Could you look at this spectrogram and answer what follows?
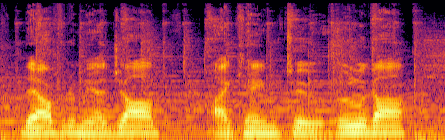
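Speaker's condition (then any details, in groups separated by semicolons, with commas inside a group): ALS; few months since diagnosis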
